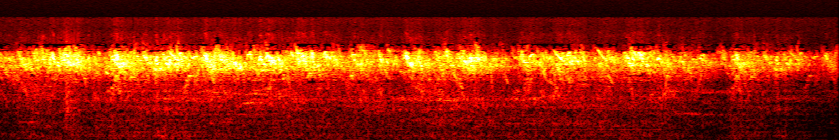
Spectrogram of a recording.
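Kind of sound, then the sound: bird, birds singing at dawn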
